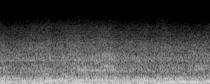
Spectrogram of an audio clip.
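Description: A steady low hum of a car engine running, with faint voices in the background.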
